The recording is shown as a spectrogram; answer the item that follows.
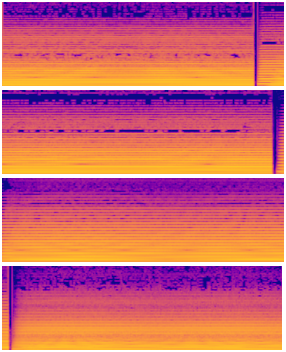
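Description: Harmonium playing the ascending scale of Raag Bhoopali in G, one note held at a time for about four seconds with a short break between. The notes climb Pa, Dha, upper Sa, then drop to the low Sa a little before the end.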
